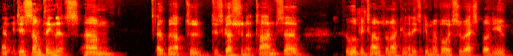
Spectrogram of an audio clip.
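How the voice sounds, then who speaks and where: A man with a croaky voice, clearing his throat often as he leads a church study session, slowing down on key points. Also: on the low side. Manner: measured, slows down on key points. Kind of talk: spoken teaching talk.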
